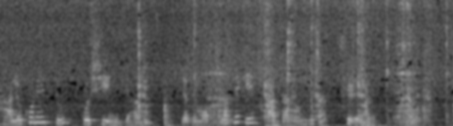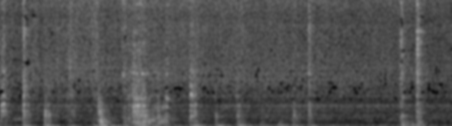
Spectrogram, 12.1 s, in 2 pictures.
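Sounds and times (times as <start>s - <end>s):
pastes sizzling in hot oil: 0.0s - 12.0s
spatula scraping a pan: 1.7s - 10.4s.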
